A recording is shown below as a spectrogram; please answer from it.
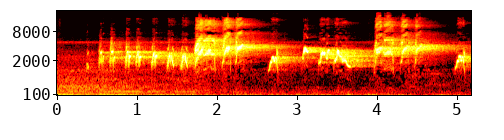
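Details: Red-whiskered bulbul singing, a recording meant to excite caged birds: rapid chains of clear whistled notes, bubbling and bouncing, some sharp upswept notes, phrases repeated with brief gaps.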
